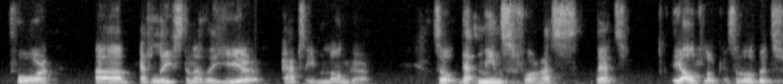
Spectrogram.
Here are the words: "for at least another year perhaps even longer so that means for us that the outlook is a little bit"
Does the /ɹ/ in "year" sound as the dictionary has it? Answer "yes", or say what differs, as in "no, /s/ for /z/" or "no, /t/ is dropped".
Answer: yes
